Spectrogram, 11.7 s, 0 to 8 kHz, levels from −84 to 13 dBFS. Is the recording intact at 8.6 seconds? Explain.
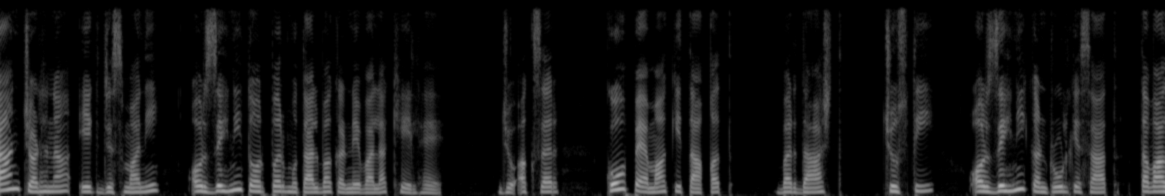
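Yes, at 8.6 seconds the speech plays through intact, with no dropout, click, distortion or other fault audible at that moment.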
